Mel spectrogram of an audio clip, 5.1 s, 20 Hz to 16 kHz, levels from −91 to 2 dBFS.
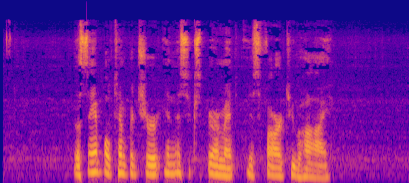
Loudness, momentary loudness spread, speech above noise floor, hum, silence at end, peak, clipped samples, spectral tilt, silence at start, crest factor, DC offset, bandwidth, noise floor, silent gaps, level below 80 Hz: -17 LUFS; 9 LU; 33 dB; none; 1 s; 0 dBFS; under 0.1%; -4 dB/octave; 0.1 s; 20 dB; under 0.1%; 11.5 kHz; -51 dBFS; none; -50 dBFS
